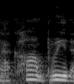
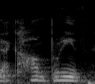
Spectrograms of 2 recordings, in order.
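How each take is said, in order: First: Said in the usual way. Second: Breathless whisper, fading out; a voiceless, gasping whisper; choked whisper. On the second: Retold or imitated. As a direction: whisper it as if air has run out. Retold choking in surgery.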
